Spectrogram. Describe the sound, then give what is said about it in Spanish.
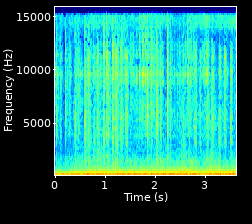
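A train on the Madrid to Seville line rumbles steadily with a heavy, low-pitched vibration and rattling, broken by faint high clicks and squeaks, loud and continuous with no one speaking. “Hemos salido con una hora de retraso y hay tramos en los que las vibraciones...”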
